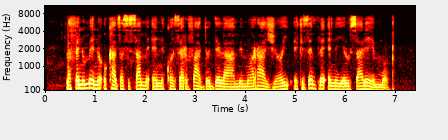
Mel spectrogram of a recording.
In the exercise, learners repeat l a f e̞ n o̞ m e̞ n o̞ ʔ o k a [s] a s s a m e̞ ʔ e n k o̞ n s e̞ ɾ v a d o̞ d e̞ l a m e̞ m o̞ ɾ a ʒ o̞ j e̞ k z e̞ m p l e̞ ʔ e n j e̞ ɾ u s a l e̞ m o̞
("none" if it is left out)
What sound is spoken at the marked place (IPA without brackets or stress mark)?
z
